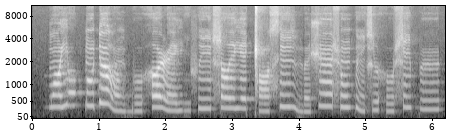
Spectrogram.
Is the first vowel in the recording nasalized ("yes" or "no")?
yes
